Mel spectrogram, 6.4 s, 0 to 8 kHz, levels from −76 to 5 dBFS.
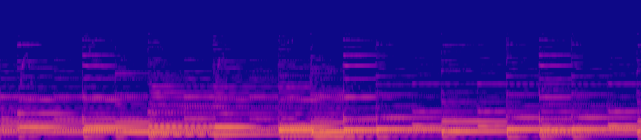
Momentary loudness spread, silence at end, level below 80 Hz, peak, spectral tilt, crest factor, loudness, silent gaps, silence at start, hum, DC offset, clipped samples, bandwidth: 6 LU; 0 s; -56 dBFS; -16 dBFS; -12.5 dB/octave; 14 dB; -31 LUFS; none; 0 s; none; under 0.1%; under 0.1%; 3.7 kHz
